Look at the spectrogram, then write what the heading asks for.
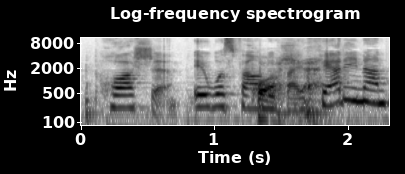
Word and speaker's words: Porsche: a name properly Porsche so there's like short a sound in the end Portia it was founded by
